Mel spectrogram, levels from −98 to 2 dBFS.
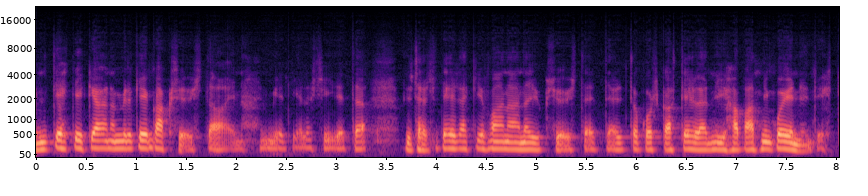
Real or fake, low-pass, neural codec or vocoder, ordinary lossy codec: fake; 19.8 kHz; autoencoder, 48 kHz, 128 numbers a frame, DAC-VAE, trained on Japanese speech; none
